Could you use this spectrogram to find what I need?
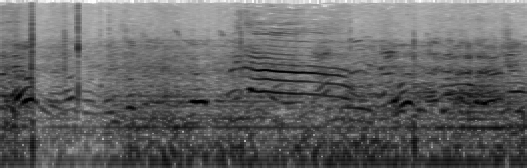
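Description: A foot kicks a ball with a thud.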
